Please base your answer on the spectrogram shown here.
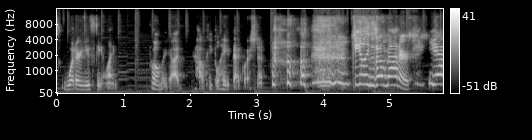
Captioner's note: laughing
